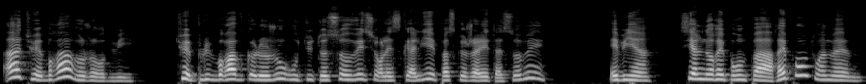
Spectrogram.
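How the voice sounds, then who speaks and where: A woman voices a betrayed husband in a story, a bitter, enraged older man who bursts out breathlessly, scornful and insistent. She pitches it above her own voice, landing a little high, very animated, at normal speed.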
